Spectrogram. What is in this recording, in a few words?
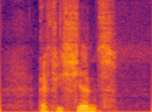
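"efficient", Dutch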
